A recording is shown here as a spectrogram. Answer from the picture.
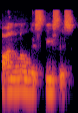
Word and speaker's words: spondylolisthesis: It's it's spondylothesis and it's a condition characterized by the forward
